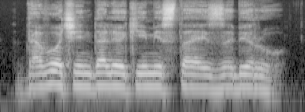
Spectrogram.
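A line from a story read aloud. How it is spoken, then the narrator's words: Loud hoarse voice. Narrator (Russian): Так же громко, как и Жор-людоед, прохрипел голос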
